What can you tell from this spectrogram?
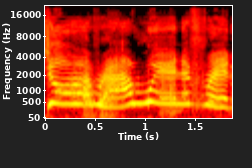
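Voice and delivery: high shrieking witch voice. Retold or imitated. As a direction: screech it like a witch. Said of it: "a bit of the witch voice".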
